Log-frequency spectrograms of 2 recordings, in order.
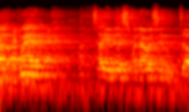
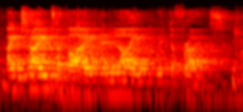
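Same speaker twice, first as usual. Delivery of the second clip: slow sentence with Irish long I; Irish accent, every "I" as uh-ee; Irish vowel demo; slower than usual. Shown as a demonstration. Dialect lesson for the audience, Irish long I. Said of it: "the Irish dialect has a very clear change".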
